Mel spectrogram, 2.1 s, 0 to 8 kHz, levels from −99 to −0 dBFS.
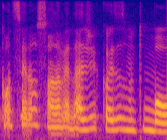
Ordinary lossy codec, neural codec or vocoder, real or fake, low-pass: none; none; real; none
